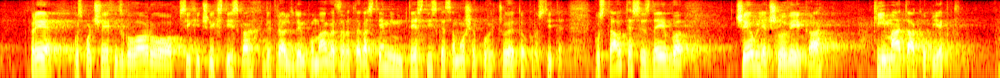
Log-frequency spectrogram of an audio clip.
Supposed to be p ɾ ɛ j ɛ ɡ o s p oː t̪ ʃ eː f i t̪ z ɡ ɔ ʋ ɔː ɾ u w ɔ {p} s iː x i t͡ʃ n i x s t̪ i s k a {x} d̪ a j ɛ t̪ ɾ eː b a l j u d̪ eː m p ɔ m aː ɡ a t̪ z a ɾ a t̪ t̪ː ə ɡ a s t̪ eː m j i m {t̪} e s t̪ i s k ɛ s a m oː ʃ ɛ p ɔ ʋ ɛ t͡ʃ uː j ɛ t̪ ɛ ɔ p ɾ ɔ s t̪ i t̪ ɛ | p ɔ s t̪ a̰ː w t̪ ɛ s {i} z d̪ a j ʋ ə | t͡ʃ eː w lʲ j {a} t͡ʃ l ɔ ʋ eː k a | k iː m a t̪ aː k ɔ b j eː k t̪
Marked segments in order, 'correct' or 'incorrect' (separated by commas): correct, correct, correct, incorrect, incorrect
